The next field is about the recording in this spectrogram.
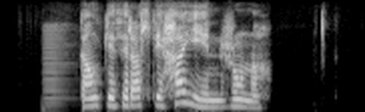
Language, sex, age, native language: Icelandic, female, 40-49, Icelandic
